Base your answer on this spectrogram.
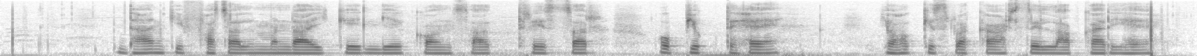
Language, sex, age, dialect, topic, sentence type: Hindi, male, 18-24, Garhwali, agriculture, question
